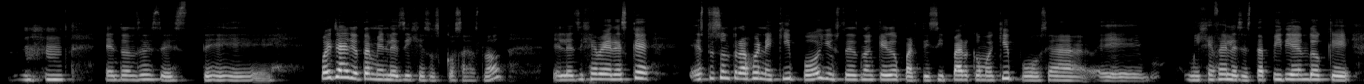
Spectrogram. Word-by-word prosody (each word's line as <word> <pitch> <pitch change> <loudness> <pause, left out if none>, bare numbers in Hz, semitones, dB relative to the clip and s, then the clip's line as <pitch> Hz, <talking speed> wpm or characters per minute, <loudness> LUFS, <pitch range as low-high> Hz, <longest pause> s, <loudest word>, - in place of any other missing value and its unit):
Ujú. 215 +1 -2 0.4
Entonces, 210 +2 -2
este, 190 - -3 0.4
pues 285 +2 +5
ya, 330 -1 +8
yo 270 -3 +3
también 235 -4 +2
les 205 -2 +3
dije 205 -2 -3
sus 185 -1 -10
cosas, 185 -2 -12
¿no?, 190 - -3 0.5
eh, 200 - -4
les 210 0 +2
dije: 230 +3 -2
"A - - +3
ver, 240 -1 +4
es 230 0 +1
que 275 0 +4 0.4
esto 240 +5 -4
es 280 - -5
un 295 -2 +3
trabajo 270 -1 +4
en 260 -4 +1
equipo 235 0 +1
y 270 -3 +1
ustedes 225 -2 0
no 225 - 0
han 220 - -3
querido 220 0 +3
participar 195 +3 0
como 210 -1 -2
equipo, 245 -1 -1
o 185 - -2
sea, 190 -2 -3
eh, 165 -2 -4 0.4
mi 200 -2 -2
jefe 220 +3 0
les 210 -4 +3
está 205 +3 -1
pidiendo 230 -1 +2
que 195 -3 +3
215 Hz, 185 wpm, -23 LUFS, 190-230 Hz, 0.5 s, ya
